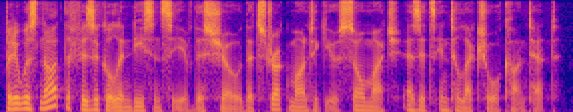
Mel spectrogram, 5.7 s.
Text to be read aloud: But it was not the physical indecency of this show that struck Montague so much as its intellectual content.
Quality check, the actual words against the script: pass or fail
pass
